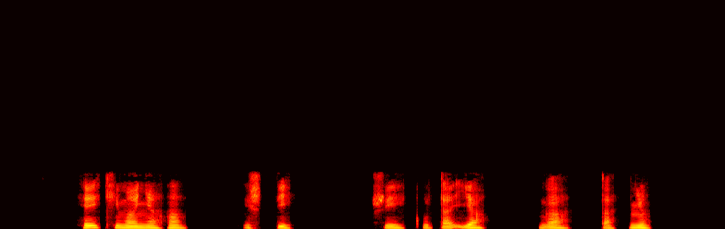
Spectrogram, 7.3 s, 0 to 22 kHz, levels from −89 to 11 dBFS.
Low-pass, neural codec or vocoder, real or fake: 5.4 kHz; none; real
